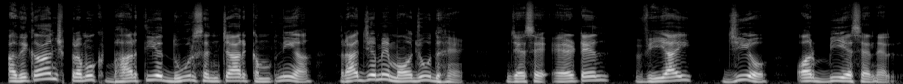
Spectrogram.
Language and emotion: Hindi, neutral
